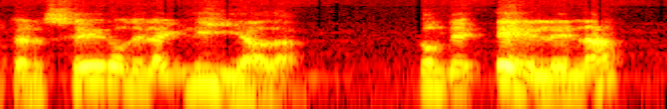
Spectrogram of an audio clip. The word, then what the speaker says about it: Helena: de La Ilíada donde Helena así deberíamos pronunciar de manera correcta en nuestra lengua el nombre griego por simple incuria pronunciamos de manera grave es palabraa donde por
